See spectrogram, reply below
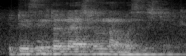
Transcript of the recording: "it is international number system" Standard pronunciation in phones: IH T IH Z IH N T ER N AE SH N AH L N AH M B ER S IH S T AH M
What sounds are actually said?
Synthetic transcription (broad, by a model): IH T IH Z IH N T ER N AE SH N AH L N AH M B ER S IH S T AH M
